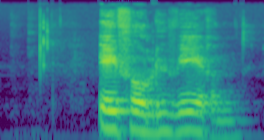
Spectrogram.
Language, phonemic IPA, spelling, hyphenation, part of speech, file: Dutch, /ˌeː.voː.lyˈeː.rə(n)/, evolueren, evo‧lu‧e‧ren, verb, Nl-evolueren.ogg
- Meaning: 1. to evolve, to develop gradually or in stages 2. to develop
